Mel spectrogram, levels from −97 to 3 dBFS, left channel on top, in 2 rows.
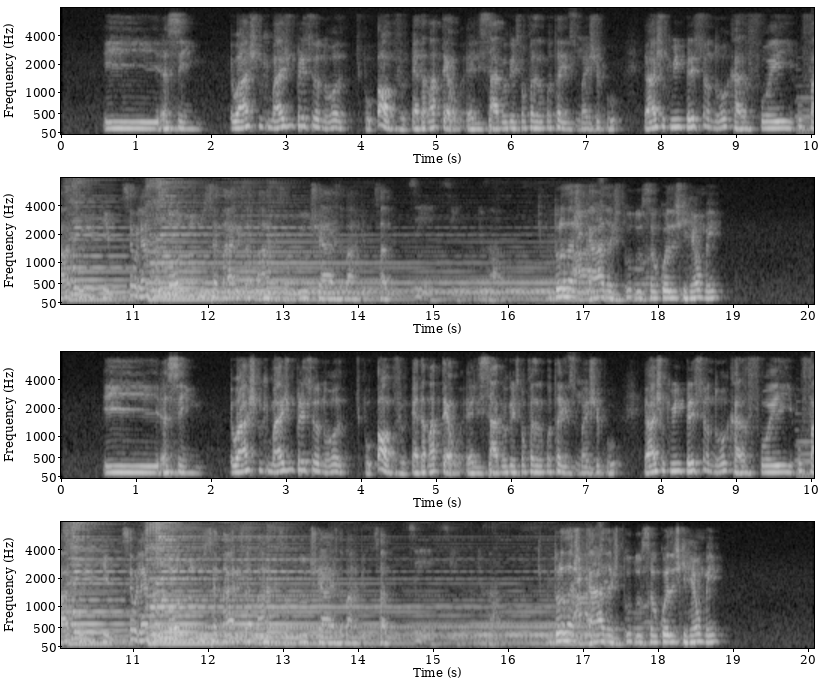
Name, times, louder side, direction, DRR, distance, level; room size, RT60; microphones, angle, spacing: voice 1, 0.6-1.9 2.3-3.8 4.0-14.4 16.5-18.8, right 1 dB, 30° right, 1.1 m, -27 dB
voice 2, 6.8-7.3 14.7-16.1 16.5-18.5, equal, 65° right, 3.1 m, -39 dB
sound 1, 9.8-17.1, right 3 dB, 85° right, 1.3 m, -27 dB
17.0 x 7.0 x 2.9 m
head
